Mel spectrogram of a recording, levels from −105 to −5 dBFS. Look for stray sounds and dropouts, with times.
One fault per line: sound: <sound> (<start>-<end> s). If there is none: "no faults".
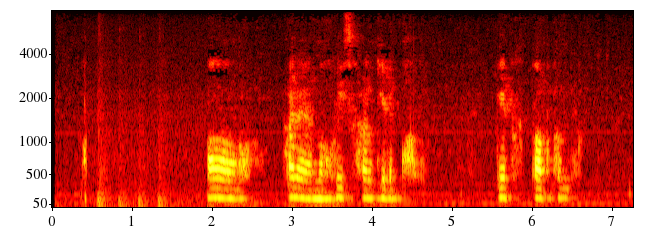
sound: thud (0.5-1.6 s)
